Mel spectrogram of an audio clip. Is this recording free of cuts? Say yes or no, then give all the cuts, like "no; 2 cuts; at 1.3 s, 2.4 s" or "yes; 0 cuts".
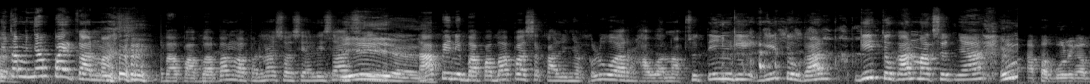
no; 2 cuts; at 1.7 s, 10.2 s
